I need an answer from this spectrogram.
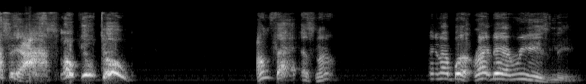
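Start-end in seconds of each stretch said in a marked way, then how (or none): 0.2-3.4 high, loud, slow boast; cocky teen shouting at his dad; boastful shout. Retold or imitated. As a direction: yell it like a cocky kid. Boast before a race with dad.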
